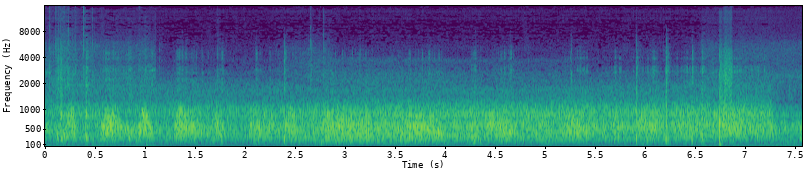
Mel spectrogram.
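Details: Home fetal Doppler at 11 weeks pregnant, probe above the pubic bone: rhythmic whooshing pulses of the fetal heartbeat early in pregnancy.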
